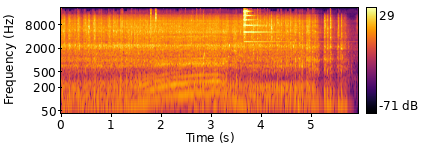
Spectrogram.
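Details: V-4 OMC two-stroke outboard, first start after 5+ years of sitting, choke on: a loud, uneven run with rising and falling revs and a chattering beat before it cuts out; a rough, violent first run.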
